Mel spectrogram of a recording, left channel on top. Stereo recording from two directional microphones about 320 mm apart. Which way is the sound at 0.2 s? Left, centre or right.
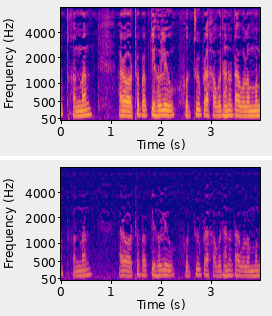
Left.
